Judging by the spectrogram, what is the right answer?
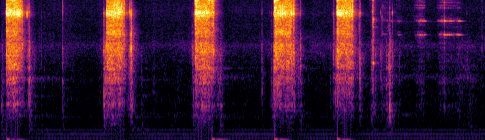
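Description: A ratchet wrench is turned by hand on an air-conditioning pulley tool during an AC repair on a Rodius, giving five evenly spaced bursts of loud clicking, each followed by short quieter pauses and fainter trailing clicks.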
